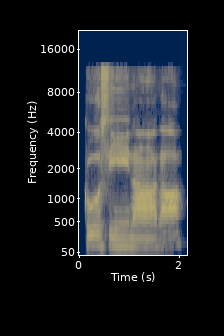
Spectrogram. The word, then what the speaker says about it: Kusinara: You see, let me remind you, I always pronounce the last vowel A without the A. Kusinara. Not Kusinara. So silent A, Kusinara.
